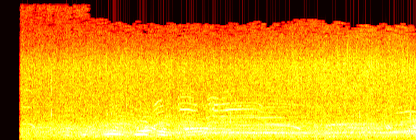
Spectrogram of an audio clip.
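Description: Heavy rain falling in a steady hiss, with high-pitched voices calling out faintly over it.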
